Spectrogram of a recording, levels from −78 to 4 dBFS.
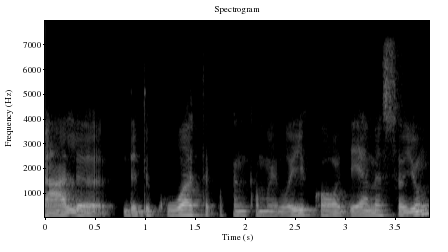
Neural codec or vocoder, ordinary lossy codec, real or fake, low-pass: none; AAC, 48 kbps; real; 7.2 kHz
